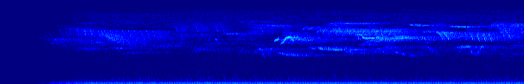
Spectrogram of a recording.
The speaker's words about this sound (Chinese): 你听着那动听的鸟鸣，仿佛看到一片非常开阔的绿油油的草地，草地上开着鲜艳的花朵，散发着沁人心脾的香气。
